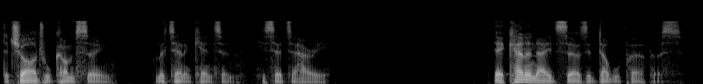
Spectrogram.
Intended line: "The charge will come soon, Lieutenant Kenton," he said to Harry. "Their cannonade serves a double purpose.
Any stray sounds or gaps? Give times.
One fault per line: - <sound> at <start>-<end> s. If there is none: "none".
none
